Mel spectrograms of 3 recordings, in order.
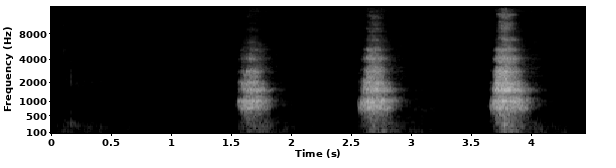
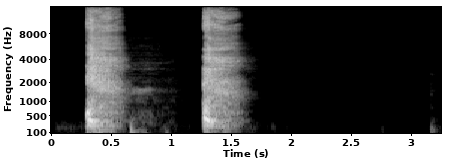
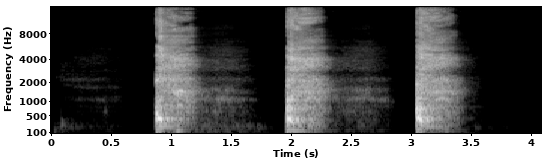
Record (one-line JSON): {"exhalation_length": "4.5 s", "exhalation_amplitude": 7676, "exhalation_signal_mean_std_ratio": 0.3, "cough_length": "3.3 s", "cough_amplitude": 32685, "cough_signal_mean_std_ratio": 0.29, "three_cough_length": "4.1 s", "three_cough_amplitude": 31282, "three_cough_signal_mean_std_ratio": 0.32, "survey_phase": "alpha (2021-03-01 to 2021-08-12)", "age": "45-64", "gender": "Female", "wearing_mask": "No", "symptom_none": true, "smoker_status": "Never smoked", "respiratory_condition_asthma": false, "respiratory_condition_other": false, "recruitment_source": "REACT", "submission_delay": "2 days", "covid_test_result": "Negative", "covid_test_method": "RT-qPCR"}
